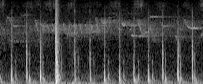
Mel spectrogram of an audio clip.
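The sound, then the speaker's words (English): Footsteps of a video game character walking along a street: many evenly spaced, crisp clopping taps at a brisk, steady rhythm, with a faint high tone running beneath them. “I'm just walking on this street here.”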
